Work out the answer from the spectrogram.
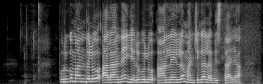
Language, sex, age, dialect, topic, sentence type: Telugu, female, 18-24, Utterandhra, agriculture, question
